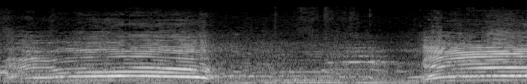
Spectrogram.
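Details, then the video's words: Big cow suffering from a sore leg gives two loud moos, the first a drawn-out bellow of about two seconds that dips at the end, the second starting after a pause; quiet barn hum between. "SAPI JUMBO KASIAN KAKI NYA SAKIT"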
